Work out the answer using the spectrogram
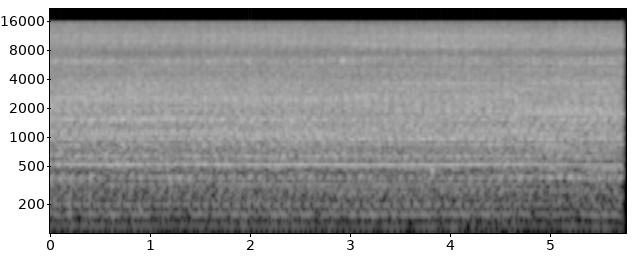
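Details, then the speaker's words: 2004 Nissan Frontier 2.4L after a valve cover leak repair and new spark plugs: even, steady idle with a smooth airy hiss and no stumble or skip; runs cleanly with no misfire. "well it's it's done the plugs are in it sounds good it doesn't sound like it's missing"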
